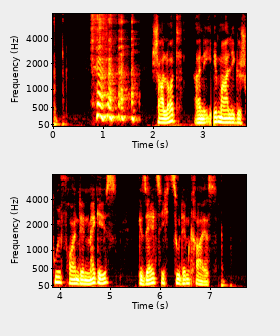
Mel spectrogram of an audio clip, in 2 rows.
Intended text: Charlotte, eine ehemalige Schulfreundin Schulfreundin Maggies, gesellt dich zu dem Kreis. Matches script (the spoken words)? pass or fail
fail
